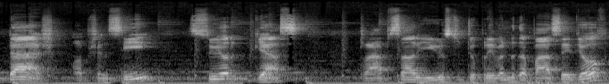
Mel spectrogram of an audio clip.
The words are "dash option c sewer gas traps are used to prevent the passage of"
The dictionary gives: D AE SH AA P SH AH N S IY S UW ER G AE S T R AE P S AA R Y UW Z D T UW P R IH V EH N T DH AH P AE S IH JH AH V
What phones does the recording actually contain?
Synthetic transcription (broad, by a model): D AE SH AA P SH AH N S IY S UW ER G AE S T R AE P S AA R Y UW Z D T UW P R IH V EH N T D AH P AE S IH JH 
